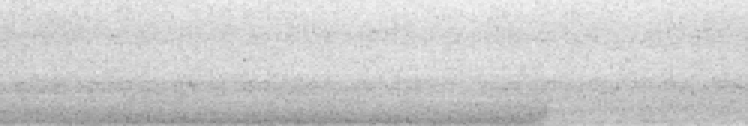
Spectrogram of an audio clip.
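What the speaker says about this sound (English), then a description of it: "That sound you hear is what you call the Lang sizzle" Continuous loud sizzling hiss of beef plate ribs on a Lang smoker, steady and close, swelling slightly toward the end; no talking.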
